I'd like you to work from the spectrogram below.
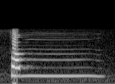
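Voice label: "fan1", Cantonese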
